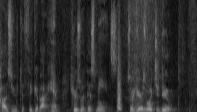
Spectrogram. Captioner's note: whooshing sound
